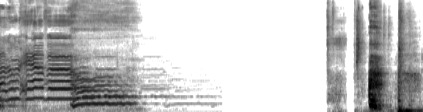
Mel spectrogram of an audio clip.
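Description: Sung vocal of a hip-hop track's hook, held notes that fade out about three seconds in, followed by silence. Near the end come a few short, brief noises.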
